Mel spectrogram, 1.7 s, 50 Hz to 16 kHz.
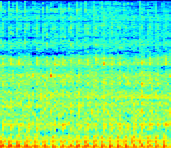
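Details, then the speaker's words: Yamaha Mio Sporty scooter with lost compression from worn valves and valve seats: it starts easily but idles rough and lumpy with clatter. Oil level dropped over 50% since the day before, so it is burning oil. "okay on double start, it's very easy to start, the sound is a bit rough, Bro, because the oil volume has decreased quite a lot"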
